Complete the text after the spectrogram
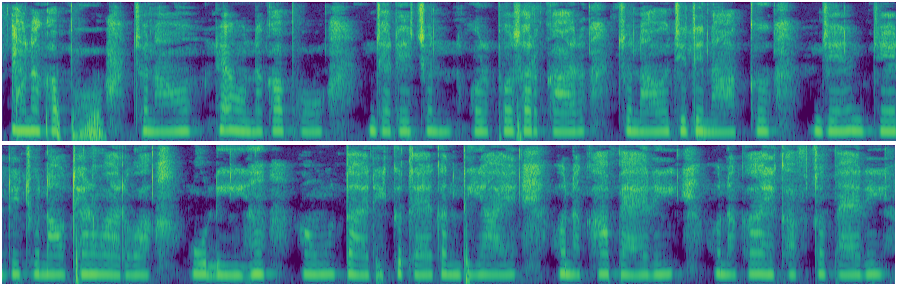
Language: Sindhi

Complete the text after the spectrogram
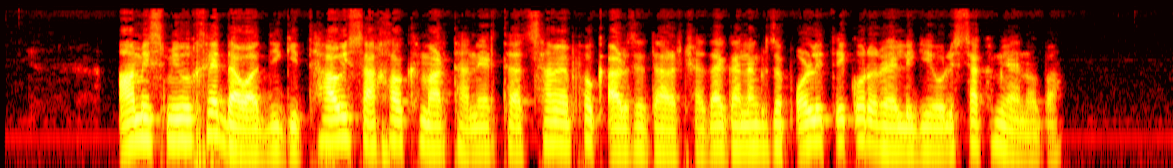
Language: Georgian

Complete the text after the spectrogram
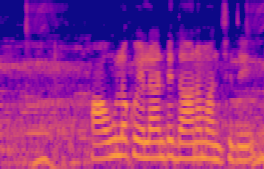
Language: Telugu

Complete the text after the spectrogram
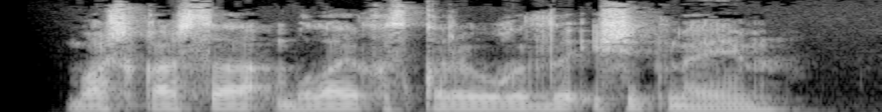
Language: Bashkir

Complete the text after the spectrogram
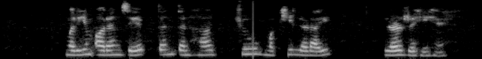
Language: Urdu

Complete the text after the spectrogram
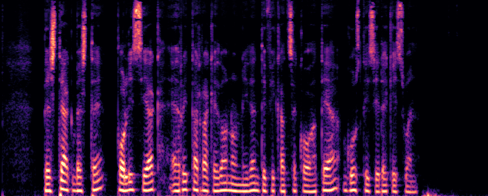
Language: Basque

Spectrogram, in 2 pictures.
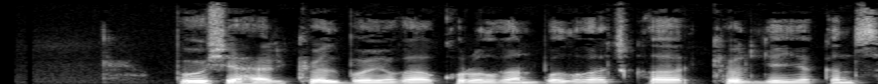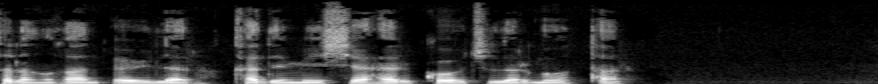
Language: Uyghur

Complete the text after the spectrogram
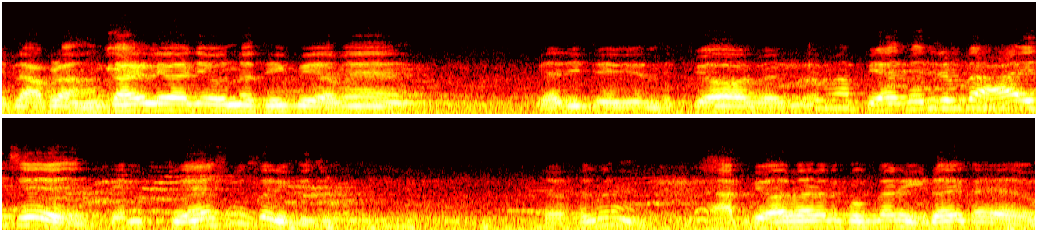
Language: Gujarati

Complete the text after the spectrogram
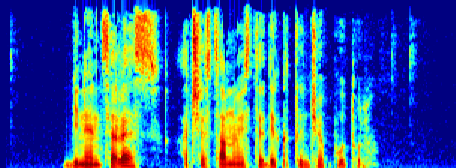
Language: Romanian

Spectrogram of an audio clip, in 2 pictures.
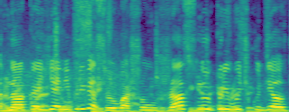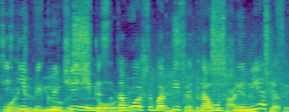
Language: Russian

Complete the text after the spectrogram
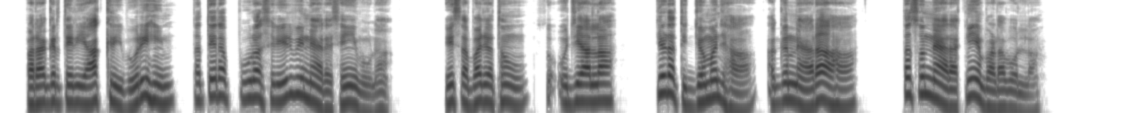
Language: Gaddi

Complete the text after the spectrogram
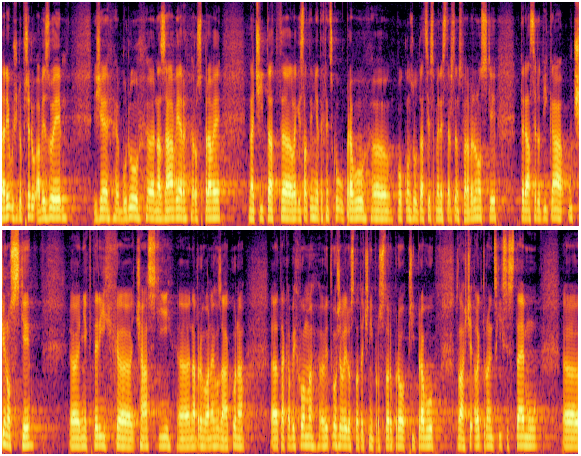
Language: Czech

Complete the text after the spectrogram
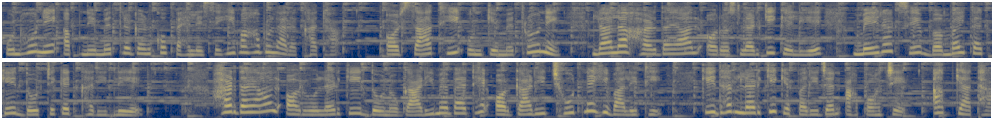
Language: Hindi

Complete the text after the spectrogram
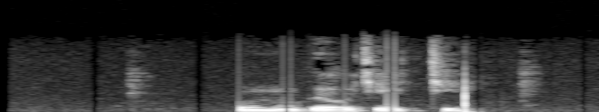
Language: Ganda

